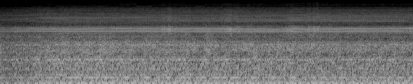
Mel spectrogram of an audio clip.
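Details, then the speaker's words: 1989 Ford F-350 with 7.3L IDI diesel, cold start after sitting a week or two, glow plugs cycled twice, idle turned up to about 1,000 rpm: steady, even clatter, no misses or knocks, strong fan roar over it; normal cold fast idle. "Says when cold to give it a half a pedal. Let's try it again. There we go. We turn the idle up"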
